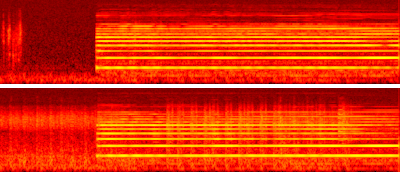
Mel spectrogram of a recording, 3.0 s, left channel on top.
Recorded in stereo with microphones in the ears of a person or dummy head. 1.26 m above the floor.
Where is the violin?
80° left, 1.9 m.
